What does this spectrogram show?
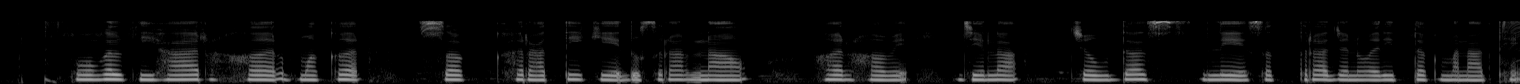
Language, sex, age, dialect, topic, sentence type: Chhattisgarhi, female, 18-24, Northern/Bhandar, agriculture, statement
